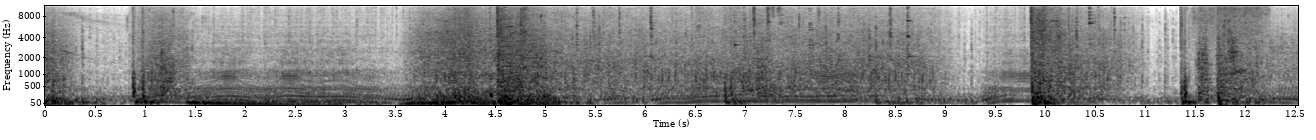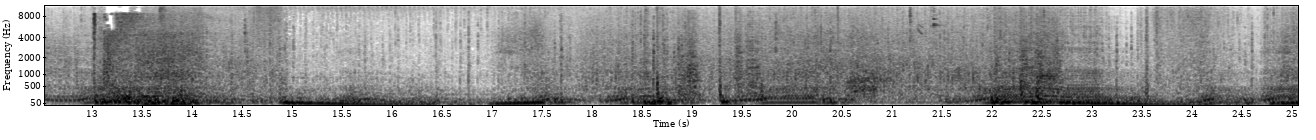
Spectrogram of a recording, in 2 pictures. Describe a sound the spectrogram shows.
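A motorcycle engine roars and revs up and down.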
